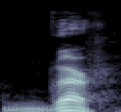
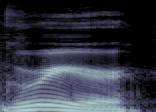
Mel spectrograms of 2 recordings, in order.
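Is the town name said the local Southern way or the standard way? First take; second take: local; standard. First: The name is said in a local Southern pronunciation. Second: The name is said in a standard pronunciation. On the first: "if you're from Greer, there's a good chance you call it" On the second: "It's G R E E R"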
